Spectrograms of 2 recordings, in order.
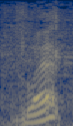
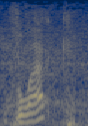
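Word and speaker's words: Vlcek: Haley, I'm going to say Vleck. And the C is silent, VLCEX, Vleck. But anyway, Haley doing a very nice job moving up.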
